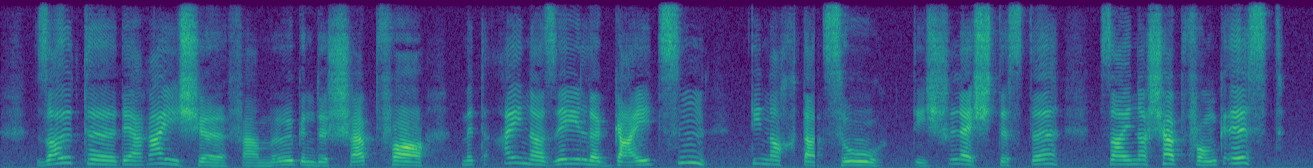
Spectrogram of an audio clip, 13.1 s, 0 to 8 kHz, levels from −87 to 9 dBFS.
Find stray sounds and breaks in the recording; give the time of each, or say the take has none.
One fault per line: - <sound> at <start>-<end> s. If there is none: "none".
- dropout at 8.1-8.2 s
